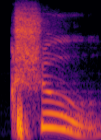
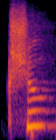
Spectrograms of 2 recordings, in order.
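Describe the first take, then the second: First: Kshu with a drawn-out long oo; long kshoo. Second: Kshu with a short, quick u. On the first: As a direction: stretch the oo of kshu. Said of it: "second one is longer". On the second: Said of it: "the first one is a shorter". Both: Shown as a demonstration.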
